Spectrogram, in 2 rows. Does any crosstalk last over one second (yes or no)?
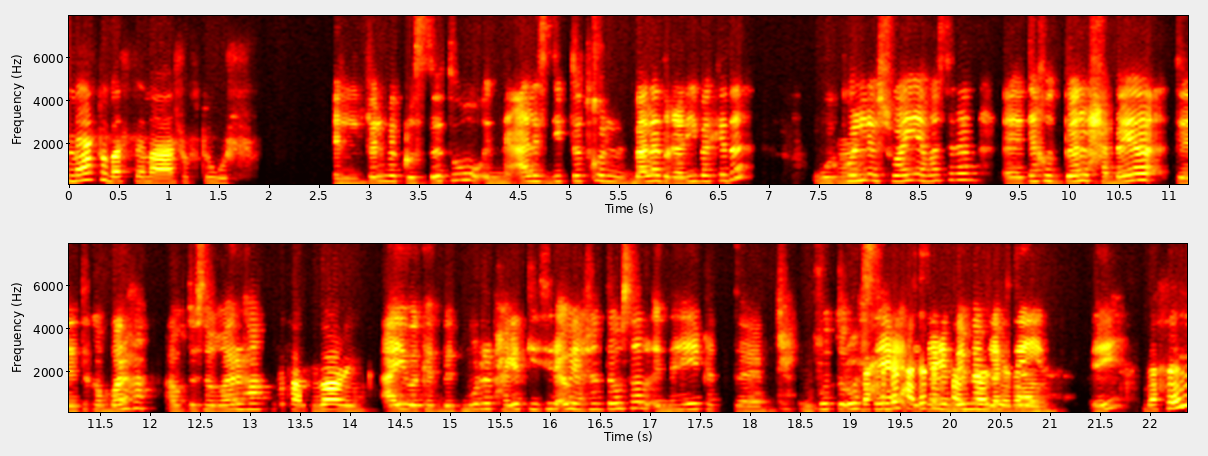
yes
